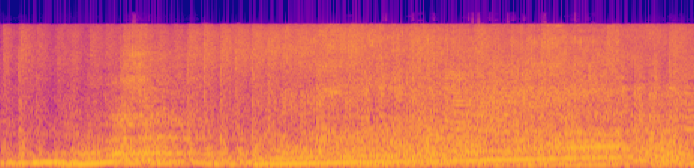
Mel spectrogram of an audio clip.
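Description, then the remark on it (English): A Mercedes-AMG GT four-door coupe's powerful engine revs and accelerates, its loud roaring pitch climbing steadily through the gears over several seconds, with no voices. “The GT four door coupe from Mercedes AMG. Because life is a race.”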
